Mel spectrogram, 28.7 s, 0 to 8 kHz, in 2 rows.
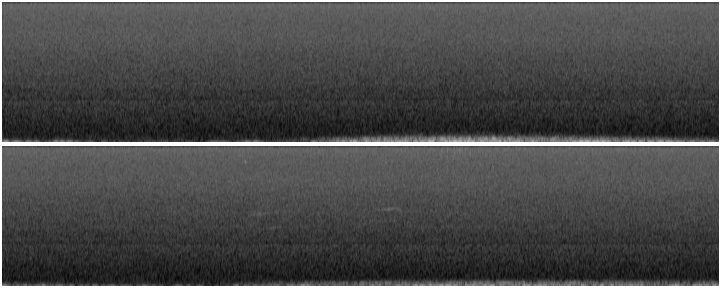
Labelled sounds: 19.3	19.6	killer whale, 1.8 to 1.9 kHz
21.9	22.3	killer whale, 2.0 to 2.2 kHz

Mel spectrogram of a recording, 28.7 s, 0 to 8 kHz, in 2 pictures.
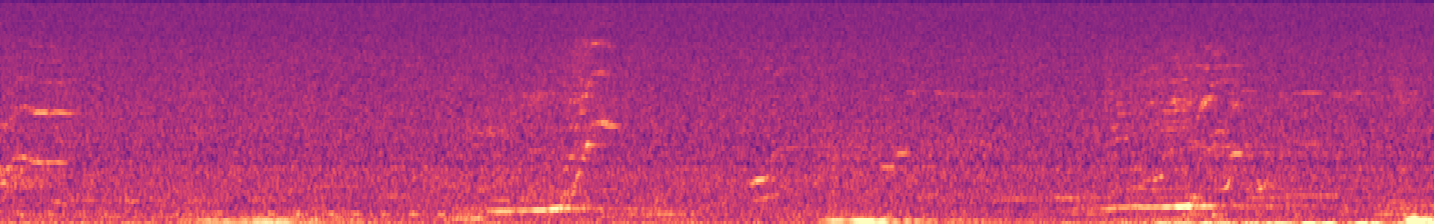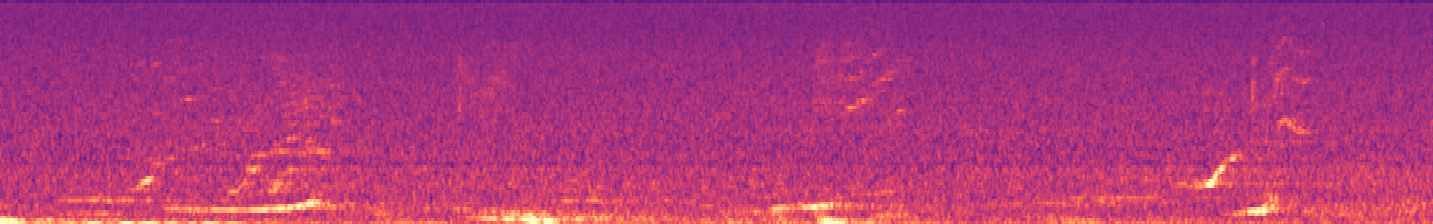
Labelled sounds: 0.1	0.7	humpback whale, 0.80 to 1.9 kHz
5.8	6.2	humpback whale, 1.3 to 4.5 kHz
11.6	12.4	humpback whale, 0.90 to 2.1 kHz
12.9	13.2	humpback whale, 2.1 to 2.2 kHz
15.8	16.1	humpback whale, 0.80 to 0.93 kHz
22.8	23.1	humpback whale, 1.7 to 2.1 kHz
26.5	27.5	humpback whale, 0.80 to 1.6 kHz

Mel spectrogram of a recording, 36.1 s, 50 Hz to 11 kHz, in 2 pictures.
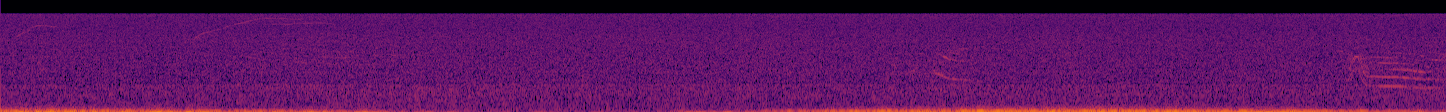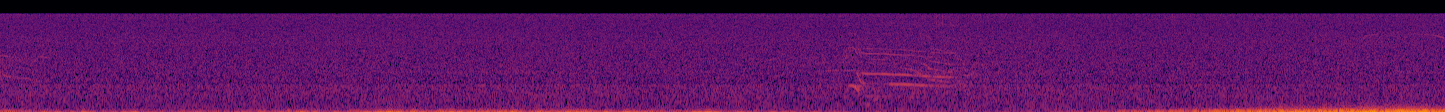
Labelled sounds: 0.4	0.7	killer whale, Bigg's (transient), 5.2 to 5.6 kHz
2.5	4.2	killer whale, Bigg's (transient), 4.3 to 6.8 kHz
11.7	12.0	killer whale, Bigg's (transient), 0.93 to 1.3 kHz
17.0	18.2	killer whale, Bigg's (transient), 0.93 to 7.5 kHz
28.8	30.0	killer whale, Bigg's (transient), 0.80 to 2.7 kHz
35.9	36.1	killer whale, Bigg's (transient), 3.9 to 4.3 kHz

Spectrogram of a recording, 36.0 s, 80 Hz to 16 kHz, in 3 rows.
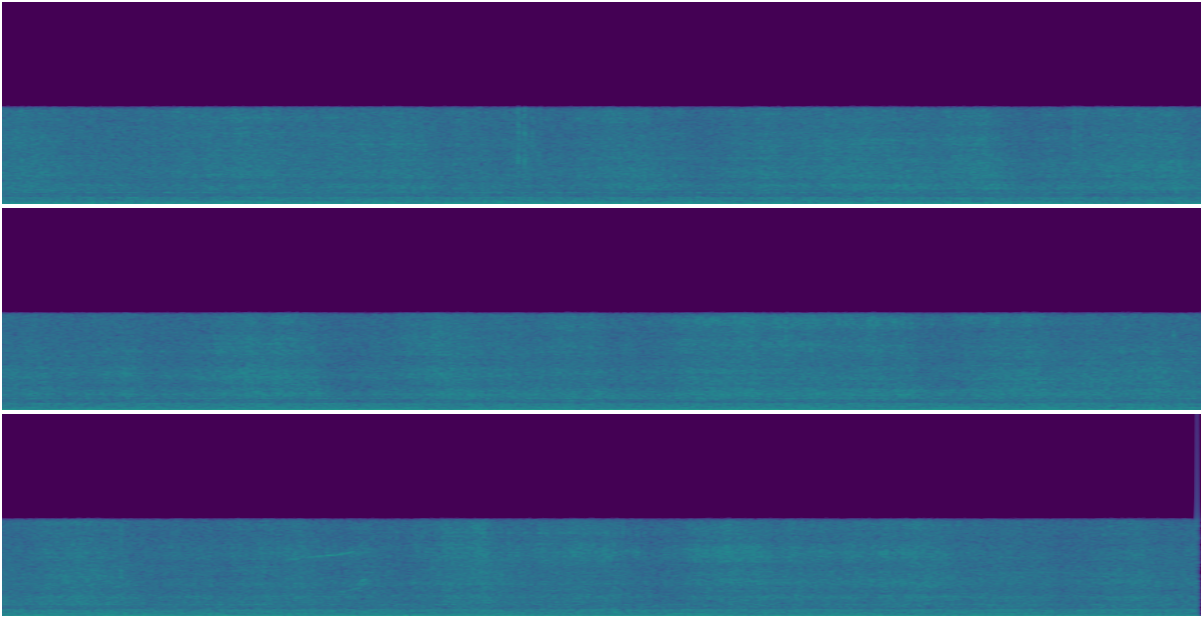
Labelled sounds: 27.2	27.5	killer whale, 4.8 to 5.2 kHz

